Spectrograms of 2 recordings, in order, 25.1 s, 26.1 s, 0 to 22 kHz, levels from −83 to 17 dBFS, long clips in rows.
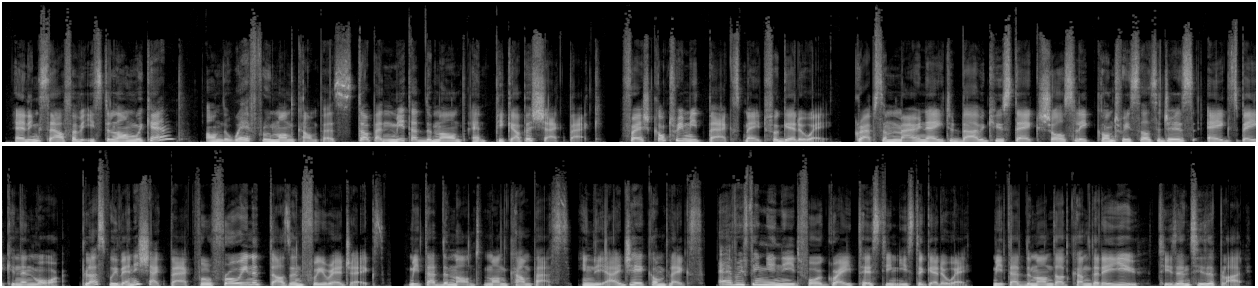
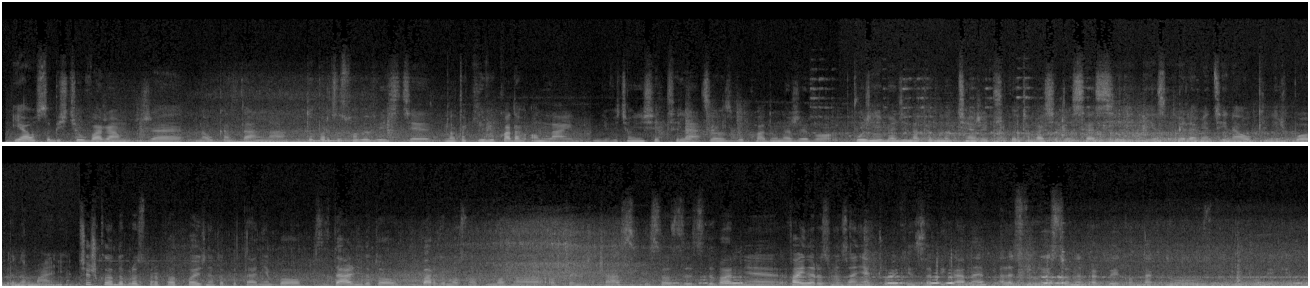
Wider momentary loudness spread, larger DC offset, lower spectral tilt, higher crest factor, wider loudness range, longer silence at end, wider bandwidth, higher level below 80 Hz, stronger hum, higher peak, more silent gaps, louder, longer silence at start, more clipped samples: about the same, 6 LU vs 7 LU; neither; about the same, -4 dB/octave vs -5 dB/octave; about the same, 14 dB vs 18 dB; about the same, 2 LU vs 4 LU; first, 0.15 s vs 0 s; about the same, 20 kHz vs 19.5 kHz; second, -52 dBFS vs -40 dBFS; neither; first, -2 dBFS vs -10 dBFS; first, 6.04-6.16 s, 8.39-8.51 s, 13.22-13.30 s, 16.43-16.55 s, 18.24-18.29 s, 19.57-19.67 s, 22.25-22.45 s vs none; first, -15 LUFS vs -28 LUFS; first, 0.15 s vs 0 s; neither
